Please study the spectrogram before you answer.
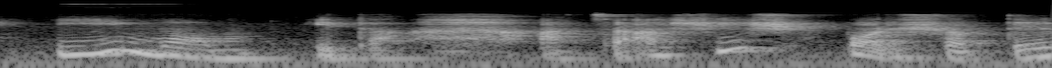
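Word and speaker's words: इमम्: আচ্ছা, হর্ষই ম অনুস্বর ইমং, তাহলে এখানে শব্দের শেষে অনুস্বর আছে, 4 নম্বরে তালিকাভুক্ত করে দেওয়া আছে ময় হসন্ত দিয়ে অনুস্বরটা প্রতিস্থাপিত প্রতিস্থাপিত হয়ে শব্দটার উচ্চারণ কি দাঁড়াবে? ইমম।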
